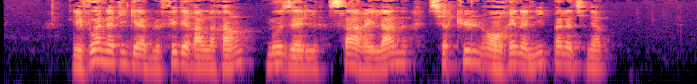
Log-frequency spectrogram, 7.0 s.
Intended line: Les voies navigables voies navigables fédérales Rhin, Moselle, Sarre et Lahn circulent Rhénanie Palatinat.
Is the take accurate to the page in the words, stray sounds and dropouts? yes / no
no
